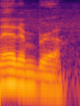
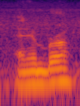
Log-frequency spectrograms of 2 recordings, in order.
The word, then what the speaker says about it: Edinburgh: full places that I ever had was in Edinburgh Edinburgh Edinburgh Scotland not Edinburgh they yeah they'll curse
